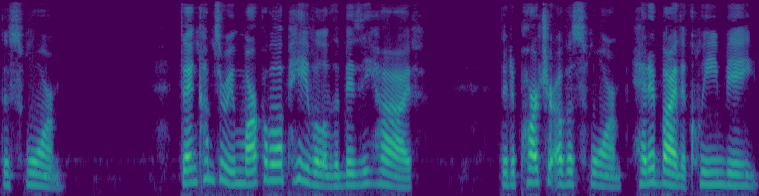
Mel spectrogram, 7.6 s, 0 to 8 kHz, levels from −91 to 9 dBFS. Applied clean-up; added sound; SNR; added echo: none; none; none; none.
